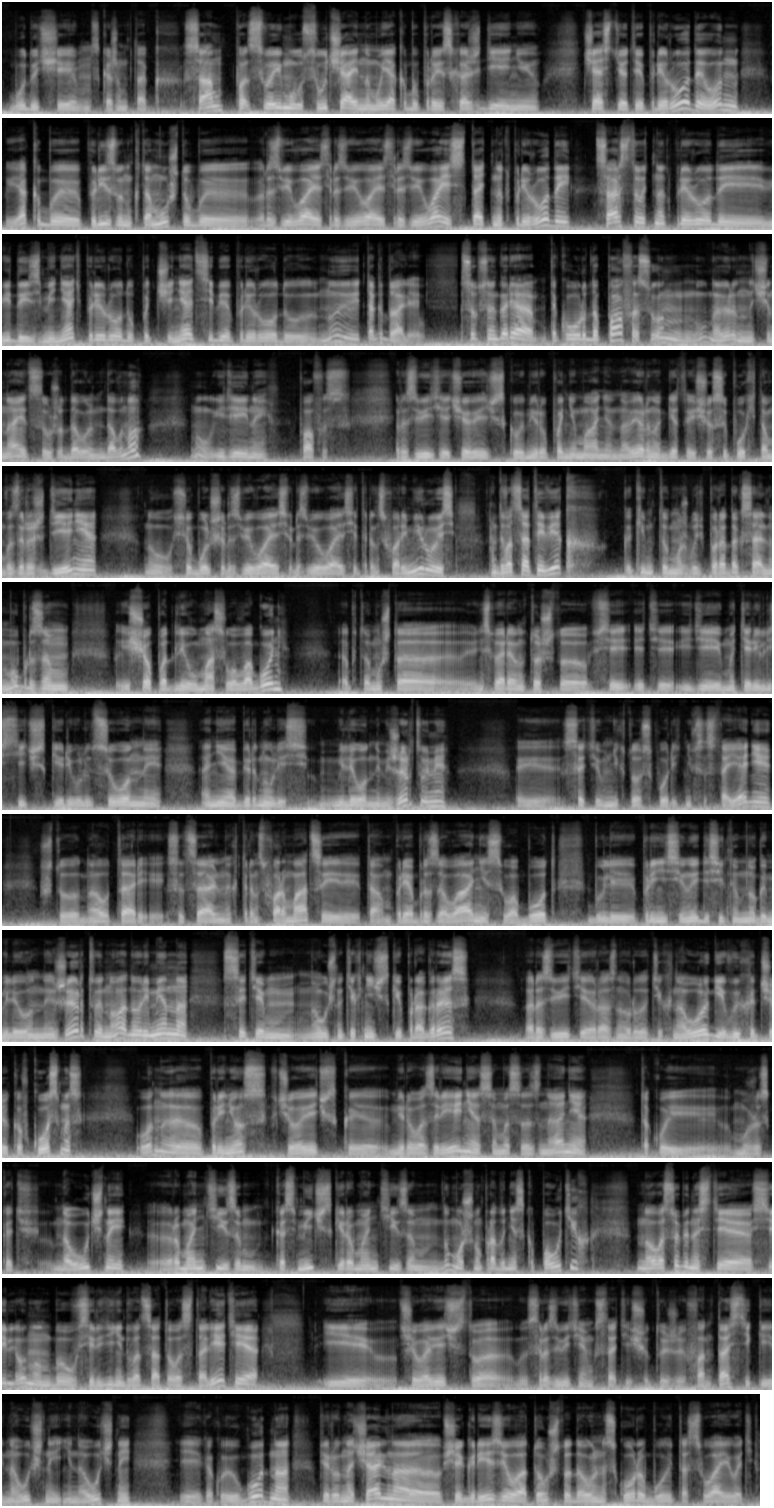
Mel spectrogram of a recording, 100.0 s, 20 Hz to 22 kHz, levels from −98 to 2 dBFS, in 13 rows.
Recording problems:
low rumble; faint; throughout; 25 dB below the speech

